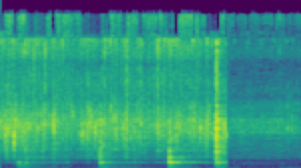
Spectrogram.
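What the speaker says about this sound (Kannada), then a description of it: "ಈಗ ನಾನು ಬೆಳ್ಳುಳ್ಳಿ ಫ್ರೈ ಮಾಡ್ಕೊಳ್ತಾ ಇದ್ದೀನಿ." Garlic being stirred and fried in a spoonful or two of hot oil. Four quick, distinct scraping bursts come close up, spaced roughly a quarter-second apart, then the pan settles into a quiet, thin sizzle.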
